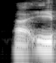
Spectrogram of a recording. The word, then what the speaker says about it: Yves: twin brother Dean Thomas it's not not Eves it's not Den it's den and EV what Eves EES you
